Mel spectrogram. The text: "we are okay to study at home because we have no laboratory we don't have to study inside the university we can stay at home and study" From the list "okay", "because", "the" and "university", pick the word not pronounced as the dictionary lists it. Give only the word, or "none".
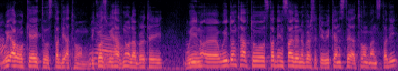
none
